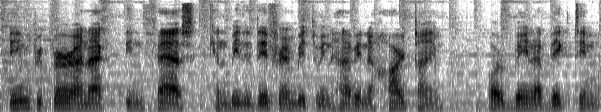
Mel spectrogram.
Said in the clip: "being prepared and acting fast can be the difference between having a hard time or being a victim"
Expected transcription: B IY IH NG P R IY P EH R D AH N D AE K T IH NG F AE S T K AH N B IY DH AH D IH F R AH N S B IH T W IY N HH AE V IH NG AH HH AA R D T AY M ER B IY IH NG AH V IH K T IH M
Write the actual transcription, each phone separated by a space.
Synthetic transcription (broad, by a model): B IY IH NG P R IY P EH R AH N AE K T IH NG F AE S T K AH N B IY DH AH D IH F R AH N B IH T W IY N HH AE V IH NG AH HH AA R D T AY M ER B IY IH NG AH V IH K T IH M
